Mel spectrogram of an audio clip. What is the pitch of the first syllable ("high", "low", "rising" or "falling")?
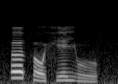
high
